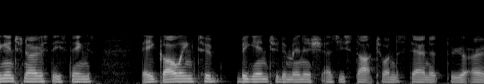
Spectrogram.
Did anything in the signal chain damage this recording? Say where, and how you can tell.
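No, nothing in the chain damaged this speech; the band stops at 4 kHz with the usual coding noise you'd expect from a normally working call path, which fits narrowband G.711 mu-law at 64 kbps.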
